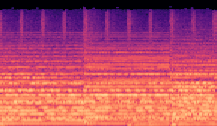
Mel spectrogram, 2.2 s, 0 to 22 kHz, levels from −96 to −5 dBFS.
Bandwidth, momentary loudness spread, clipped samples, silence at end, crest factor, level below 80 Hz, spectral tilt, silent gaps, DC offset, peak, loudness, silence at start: 16.5 kHz; 2 LU; under 0.1%; 0 s; 12 dB; -32 dBFS; -5.5 dB/octave; none; under 0.1%; -2 dBFS; -14 LUFS; 0 s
